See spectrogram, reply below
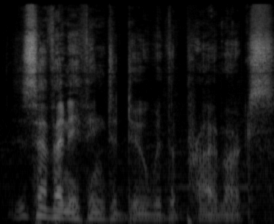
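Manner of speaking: voice dropped a bit. Retelling what a man asked after sitting close, in a lowered voice. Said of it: "he sort of lowers his voice a bit".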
